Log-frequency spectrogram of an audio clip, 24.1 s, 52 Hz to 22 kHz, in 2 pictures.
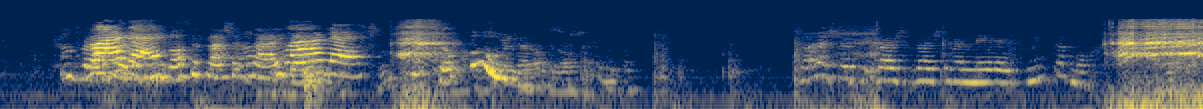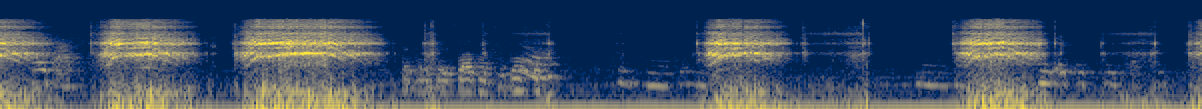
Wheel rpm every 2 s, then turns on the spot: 0, 0, 0, 0, 0, 40, 50, 60, 0, 20, 20, 20.
22-24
